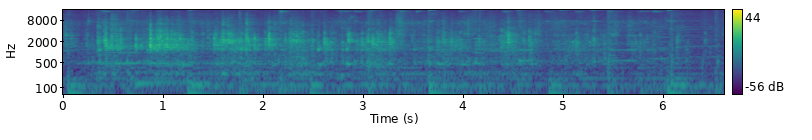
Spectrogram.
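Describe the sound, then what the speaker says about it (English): Chickpeas for falafel grind and rattle in a spinning kitchen machine, a busy clattering churn with rhythmic low thumps, continuous and fairly close. "So now we go through the multi-part process of grinding up the chickpeas."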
